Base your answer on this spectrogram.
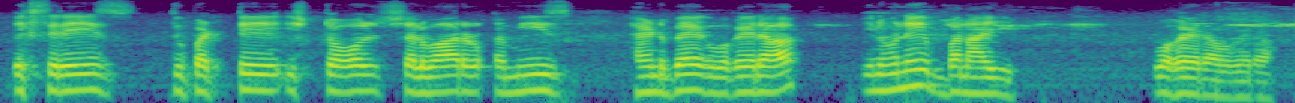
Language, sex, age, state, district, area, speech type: Urdu, male, 30-45, Delhi, South Delhi, rural, spontaneous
